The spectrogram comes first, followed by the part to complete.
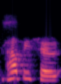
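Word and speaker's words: Popisho: humanity leonie ross's puppy show takes am i pronouncing that correctly leonie poppy show yes puppy show also takes place in a world set apart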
